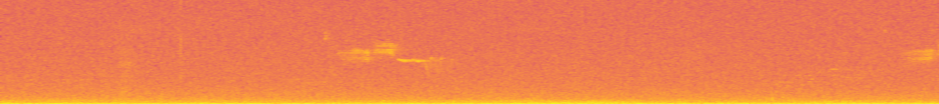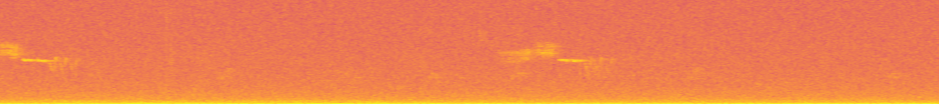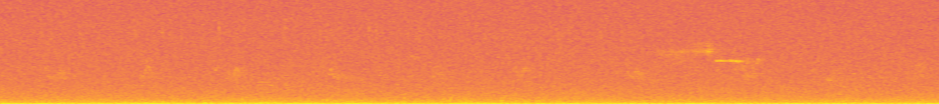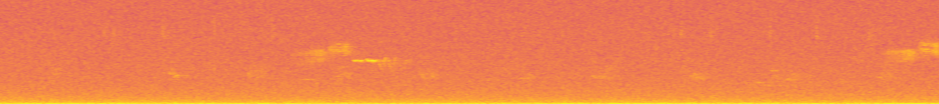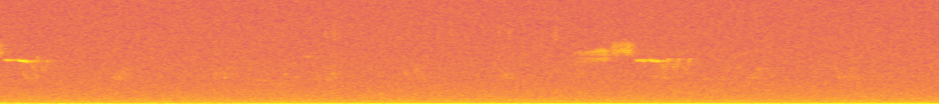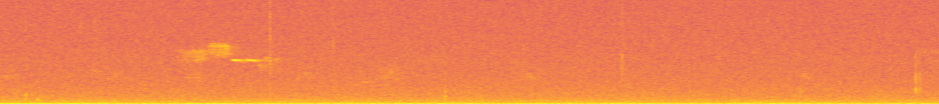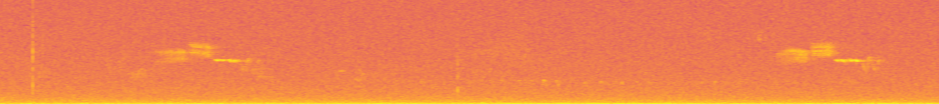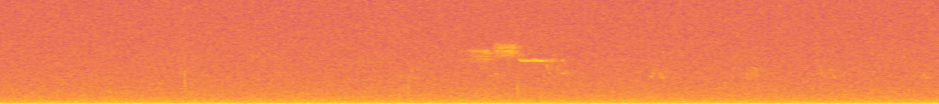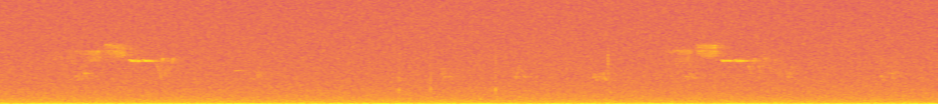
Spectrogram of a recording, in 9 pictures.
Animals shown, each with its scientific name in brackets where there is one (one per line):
Red-eyed Vireo (Vireo olivaceus)
Black-throated Green Warbler (Setophaga virens)
American Robin (Turdus migratorius)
